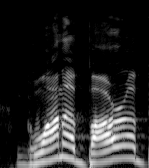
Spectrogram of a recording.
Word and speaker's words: Guanabara: I'm going to mispronounce this. Guanabara Bay? Is that what it's called? – Nope, I'm pretty sure that's exactly the right pronunciation.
